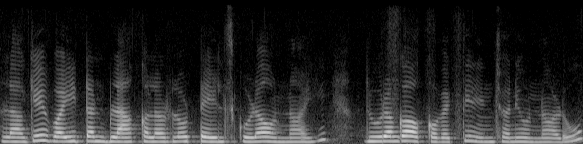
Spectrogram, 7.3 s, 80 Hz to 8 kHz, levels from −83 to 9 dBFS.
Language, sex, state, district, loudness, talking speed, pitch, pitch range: Telugu, female, Andhra Pradesh, Sri Satya Sai, -17 LUFS, 115 wpm, 240 Hz, 230-255 Hz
